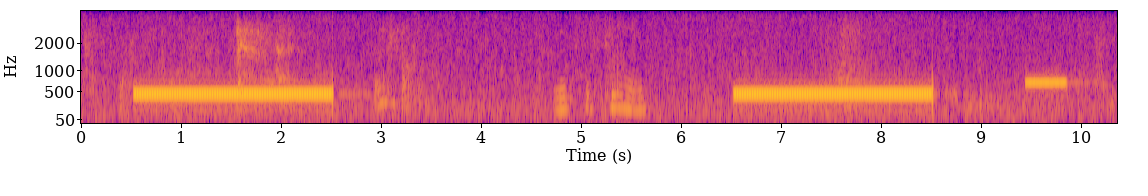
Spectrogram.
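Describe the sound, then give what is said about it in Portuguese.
A telephone tone plays while a call is being transferred: two long, steady beeps of about two seconds each at the same pitch, with a quiet stretch and faint voice sounds between them, then one short beep at a higher pitch. “Só um minutinho, dona Maria Elizabeth, que eu estou transferindo a ligação”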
